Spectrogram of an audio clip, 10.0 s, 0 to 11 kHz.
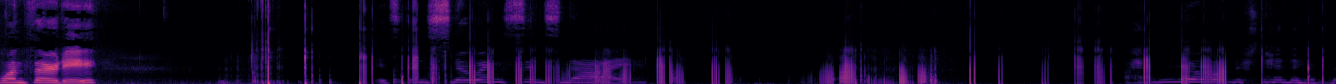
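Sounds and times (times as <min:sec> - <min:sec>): light rubbing: 0:01.4 - 0:10.0.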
